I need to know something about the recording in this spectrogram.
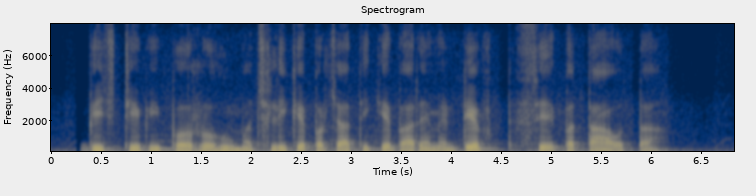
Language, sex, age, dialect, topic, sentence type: Bhojpuri, male, 18-24, Southern / Standard, agriculture, question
